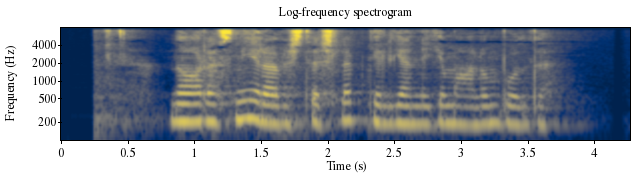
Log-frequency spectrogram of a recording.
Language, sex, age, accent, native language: Uzbek, female, 12-17, Samarqand, Uzbek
